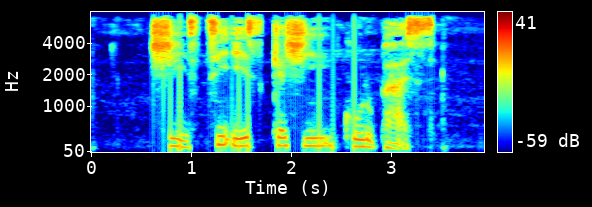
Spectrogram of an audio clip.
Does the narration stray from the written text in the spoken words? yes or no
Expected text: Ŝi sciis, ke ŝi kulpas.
no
